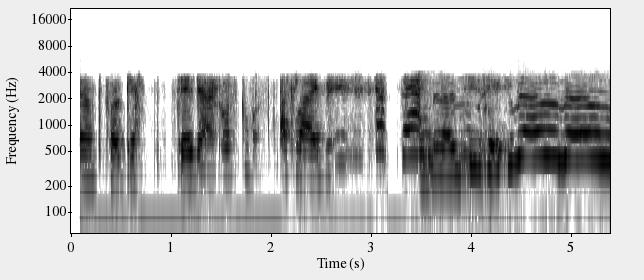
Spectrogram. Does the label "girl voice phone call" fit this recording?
Yes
